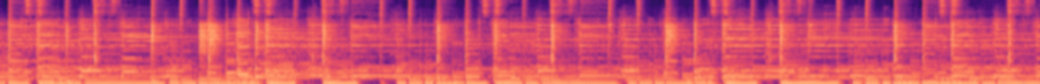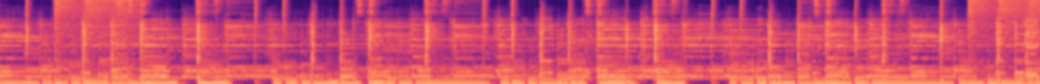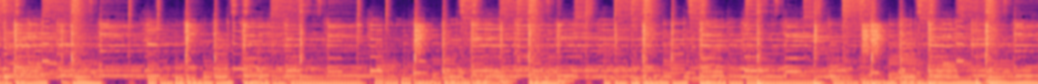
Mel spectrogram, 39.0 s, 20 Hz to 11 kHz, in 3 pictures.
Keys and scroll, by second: 14.5 F4, 16.4 F4, 18.8 F4, 20.3 F4, 22.6 F4, 23.5 F4, 29.3 F3, 29.9 w, 30.4 F3, 38.0 F4.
